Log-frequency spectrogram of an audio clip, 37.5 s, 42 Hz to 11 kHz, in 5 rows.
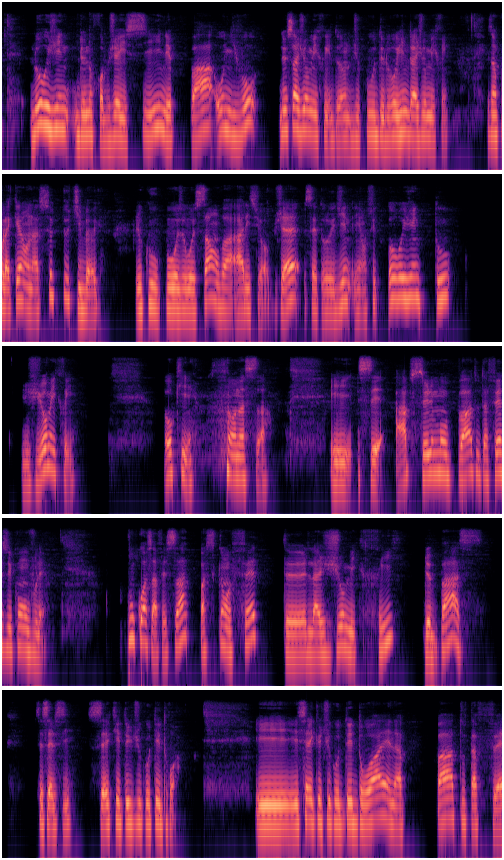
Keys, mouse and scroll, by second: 1.1 right click, 2.8-5.9 shift+scroll down 2, 7.4 KP_1, 11.3-14.3 drag, 18.1-21.1 scroll up 1.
